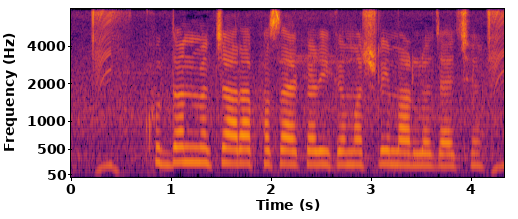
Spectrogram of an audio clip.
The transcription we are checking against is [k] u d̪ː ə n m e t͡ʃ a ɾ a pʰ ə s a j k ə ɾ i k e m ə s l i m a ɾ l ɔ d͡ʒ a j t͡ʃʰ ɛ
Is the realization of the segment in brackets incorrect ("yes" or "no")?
yes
